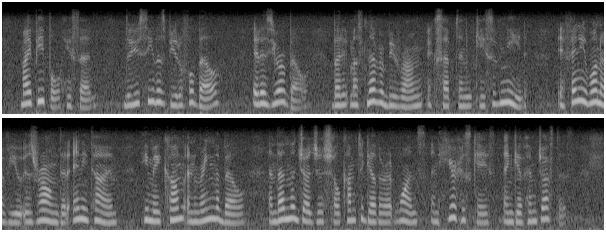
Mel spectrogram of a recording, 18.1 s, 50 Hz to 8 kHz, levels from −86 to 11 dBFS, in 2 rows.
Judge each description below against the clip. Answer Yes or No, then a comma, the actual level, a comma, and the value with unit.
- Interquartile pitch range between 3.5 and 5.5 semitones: Yes, average, 4.0 semitones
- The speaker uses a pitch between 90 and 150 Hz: No, high, 220 Hz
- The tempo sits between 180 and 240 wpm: Yes, average, 195 wpm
